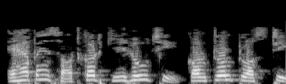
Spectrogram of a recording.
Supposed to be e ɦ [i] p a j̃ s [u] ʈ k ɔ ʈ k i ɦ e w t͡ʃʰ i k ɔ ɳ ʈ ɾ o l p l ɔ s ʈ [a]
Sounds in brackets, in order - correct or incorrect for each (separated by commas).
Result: incorrect, incorrect, incorrect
